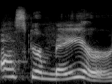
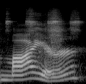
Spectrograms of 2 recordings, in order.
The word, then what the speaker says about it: Mayer: That's Oscar Mayor, not Meyer. Yeah. No, it's uh it's an A. You're just changing the whole pronunciation of somebody's family name, dude. Like it's Meyer. Sing the old song. Oh, I wish I was an Oscar Meer winner. Not mayor.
